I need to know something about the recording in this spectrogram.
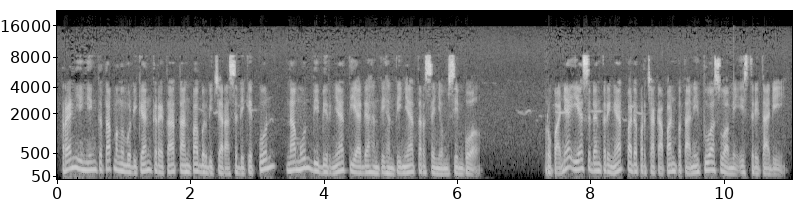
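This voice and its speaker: A man narrating a martial arts novel as an audiobook, in a steady, calm storytelling manner. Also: medium pitch, fairly quick, slight background noise.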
